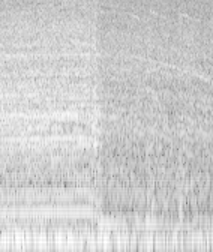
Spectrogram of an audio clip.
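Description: A racing car engine drops in pitch as the car slows for a corner.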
